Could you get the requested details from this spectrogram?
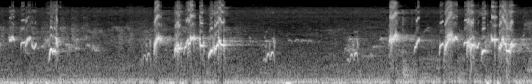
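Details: Caged red-whiskered bulbuls singing fiercely at a training perch, Pattani, 2024. Cheerful, rolling whistled phrases come in quick clusters, with several birds seeming to answer one another.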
